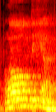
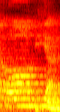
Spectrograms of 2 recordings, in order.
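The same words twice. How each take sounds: Both takes have the same delivery.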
